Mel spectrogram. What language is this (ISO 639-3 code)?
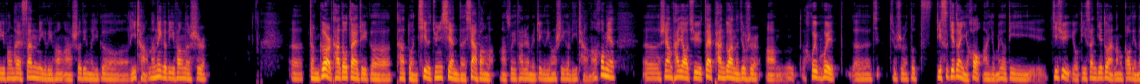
zho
